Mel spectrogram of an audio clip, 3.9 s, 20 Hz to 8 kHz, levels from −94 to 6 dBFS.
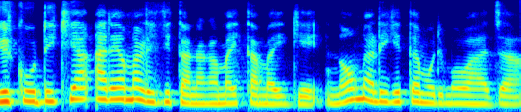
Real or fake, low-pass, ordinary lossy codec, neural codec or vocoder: fake; none; none; codec, 16 kHz, 2 kbps, X-Codec, HuBERT features, trained on LibriSpeech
